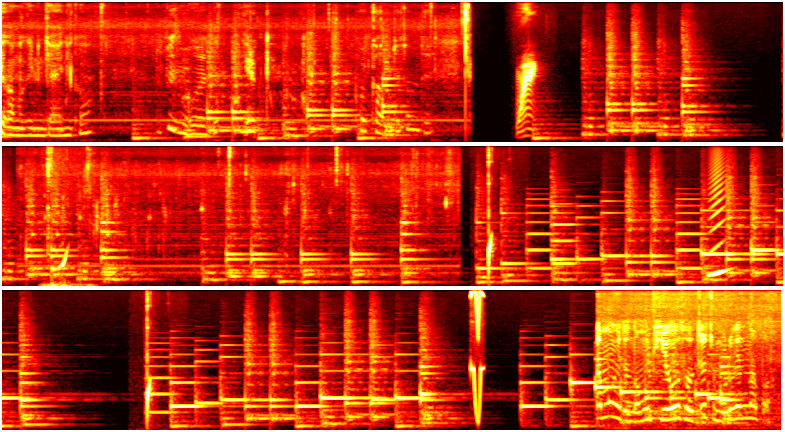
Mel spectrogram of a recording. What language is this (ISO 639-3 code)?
kor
